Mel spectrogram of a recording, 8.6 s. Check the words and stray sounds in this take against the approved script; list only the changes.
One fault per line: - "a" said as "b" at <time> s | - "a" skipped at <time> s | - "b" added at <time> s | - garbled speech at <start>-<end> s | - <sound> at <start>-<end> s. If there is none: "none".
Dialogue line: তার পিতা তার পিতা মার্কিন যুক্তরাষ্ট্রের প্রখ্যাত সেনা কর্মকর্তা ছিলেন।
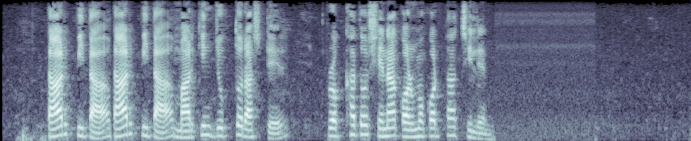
none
